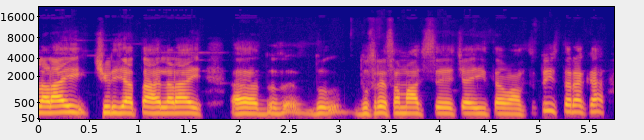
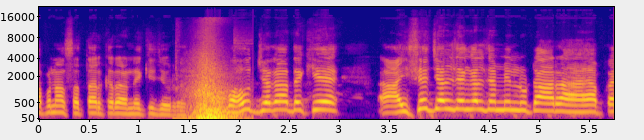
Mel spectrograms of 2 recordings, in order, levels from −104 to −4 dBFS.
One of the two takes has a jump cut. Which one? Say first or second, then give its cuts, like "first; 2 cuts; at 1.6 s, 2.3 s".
second; 1 cut; at 1.7 s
